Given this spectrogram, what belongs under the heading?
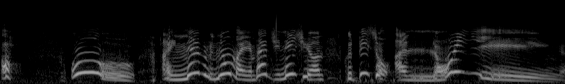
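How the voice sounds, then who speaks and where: Someone performs a cartoonish character voice at a fairly slow pace. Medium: puppet. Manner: smug, self-satisfied.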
